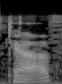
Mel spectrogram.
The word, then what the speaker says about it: ك: So the name is kaf, the pronunciation is ka. It's like the English K.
